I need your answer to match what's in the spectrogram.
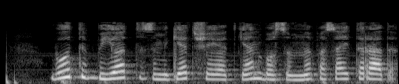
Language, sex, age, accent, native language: Uzbek, female, 18-24, Xorazm, Uzbek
